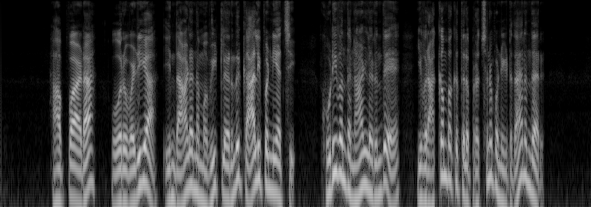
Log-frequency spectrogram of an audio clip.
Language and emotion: Tamil, happy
